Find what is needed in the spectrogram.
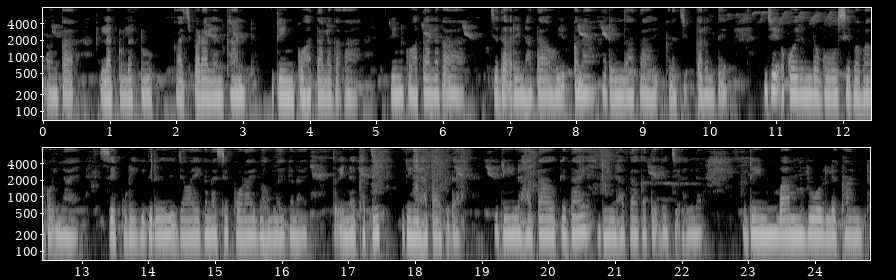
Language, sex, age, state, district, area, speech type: Santali, female, 45-60, West Bengal, Purulia, rural, spontaneous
